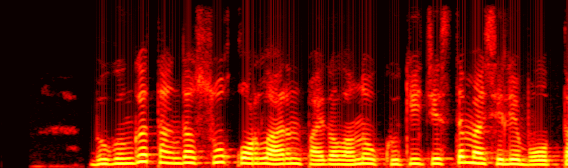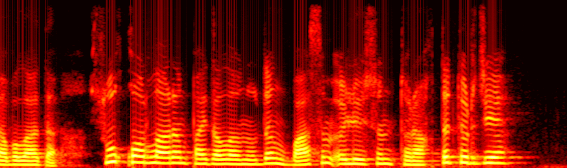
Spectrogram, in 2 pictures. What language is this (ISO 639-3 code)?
kaz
